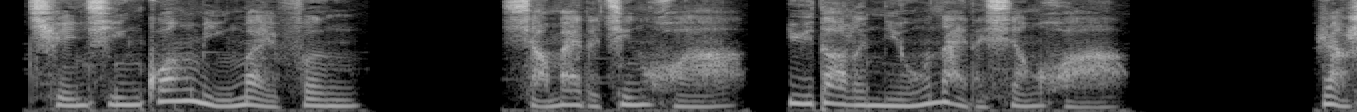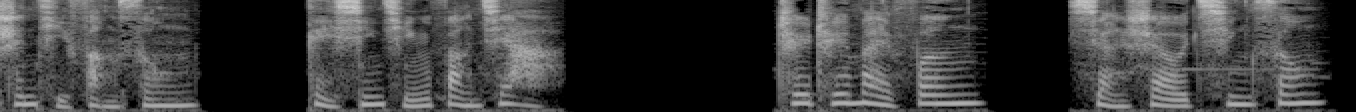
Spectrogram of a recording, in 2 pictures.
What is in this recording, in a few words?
VOICES ENGLISH Male Adult; KERSOUND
